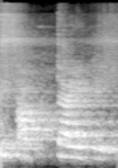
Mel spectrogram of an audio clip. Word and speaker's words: subtitle: MAA very good now I will tell you subtitle subtitle is a compound word do you know about the compound word two different words the two different words H we write together then it makes a new word so here sub and title makes what subtitle so when we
